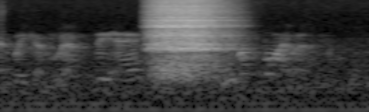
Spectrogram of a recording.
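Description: A woman blows out a candle with a short puff.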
